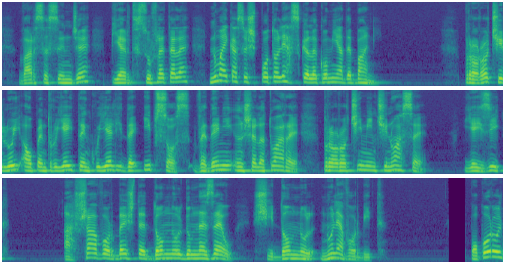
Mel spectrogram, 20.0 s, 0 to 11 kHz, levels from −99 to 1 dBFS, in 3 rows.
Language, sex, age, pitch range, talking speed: Romanian, male, 30-49, 145-175 Hz, 105 wpm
